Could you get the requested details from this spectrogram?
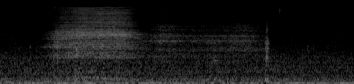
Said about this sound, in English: take a deep breath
